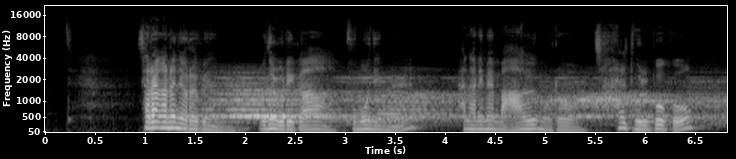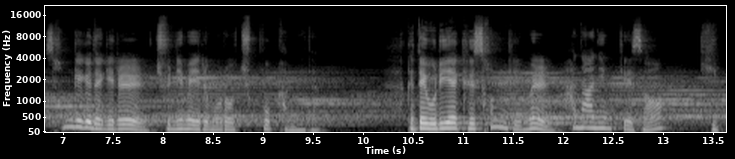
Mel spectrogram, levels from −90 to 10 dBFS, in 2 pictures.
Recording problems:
echo of what is said; strong; throughout; 220 ms later, 6 dB below the speech

